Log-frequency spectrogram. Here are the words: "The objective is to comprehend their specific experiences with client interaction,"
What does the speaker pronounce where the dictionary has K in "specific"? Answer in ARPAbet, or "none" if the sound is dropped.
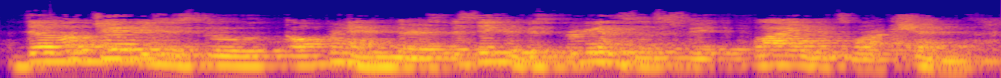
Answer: none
